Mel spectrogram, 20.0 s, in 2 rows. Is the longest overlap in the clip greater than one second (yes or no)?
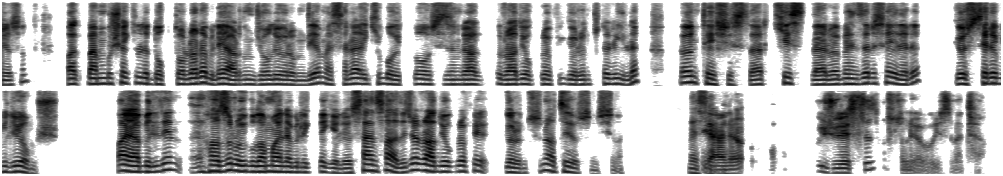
no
